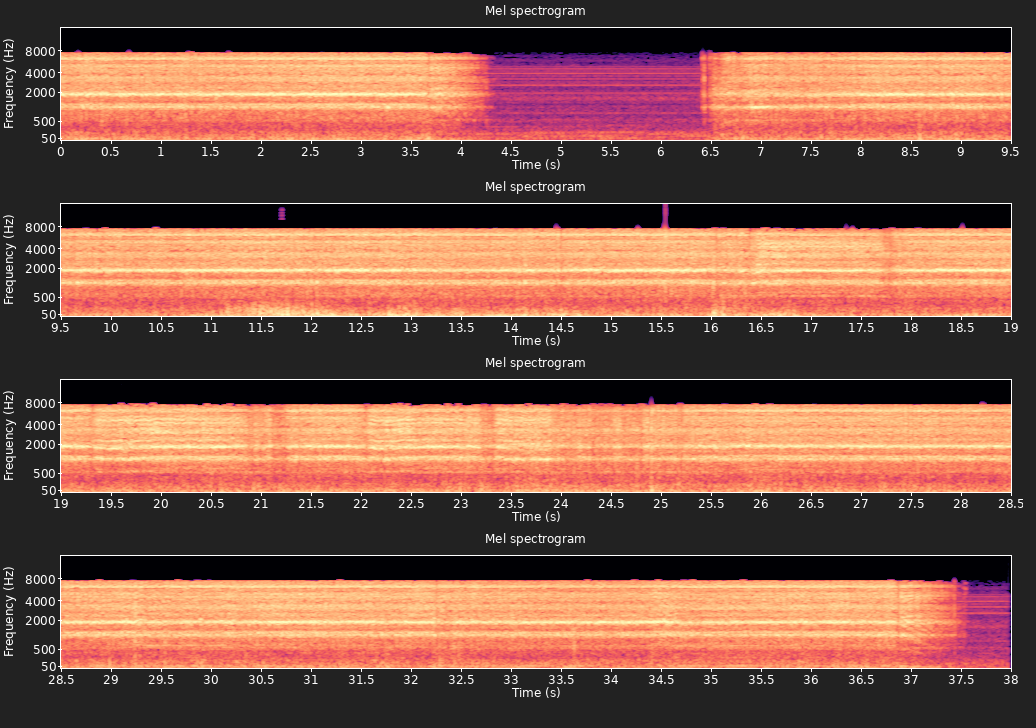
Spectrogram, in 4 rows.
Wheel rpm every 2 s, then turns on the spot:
160, 150, 0, 90, 160, 160, 160, 160, 160, 160, 160, 160, 160, 160, 160, 160, 160, 160, 90.
none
